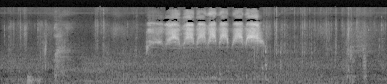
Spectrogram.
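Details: Young ferret kits being handled and tamed during play time; a short burst of about seven rapid, high-pitched squeaky pulses packed into two seconds, set among soft rustling and handling noise.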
